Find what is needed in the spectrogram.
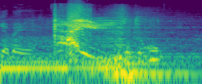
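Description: A person's sudden loud cry, a harsh sneeze-like outburst about half a second in that falls in pitch and trails off over the next second.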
